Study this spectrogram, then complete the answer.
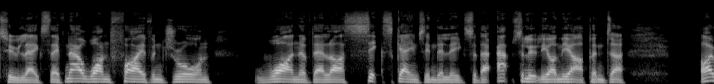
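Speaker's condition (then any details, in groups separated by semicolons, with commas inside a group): No condition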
